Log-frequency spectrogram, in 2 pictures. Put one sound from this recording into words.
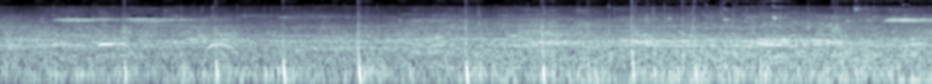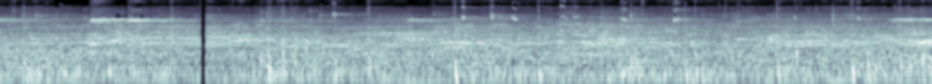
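A basketball bounces on a hardwood court in a large echoing hall.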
